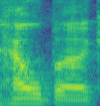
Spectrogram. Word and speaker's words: Helberg: I didn't want to pronounce the surname wrong. Simon Helberg.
